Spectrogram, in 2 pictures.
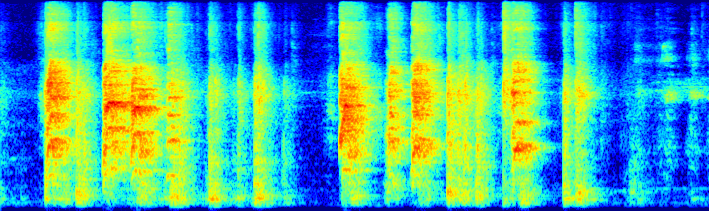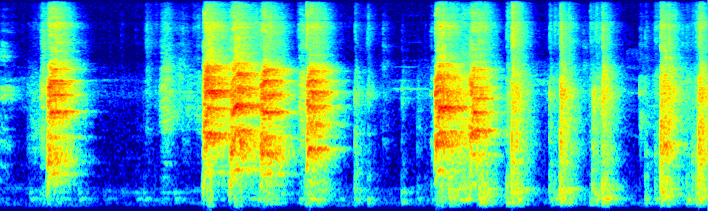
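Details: Lhasa Apso barking while playing, sharp high barks fired in quick clusters of four to six, separated by brief silent pauses, loud and close throughout.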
